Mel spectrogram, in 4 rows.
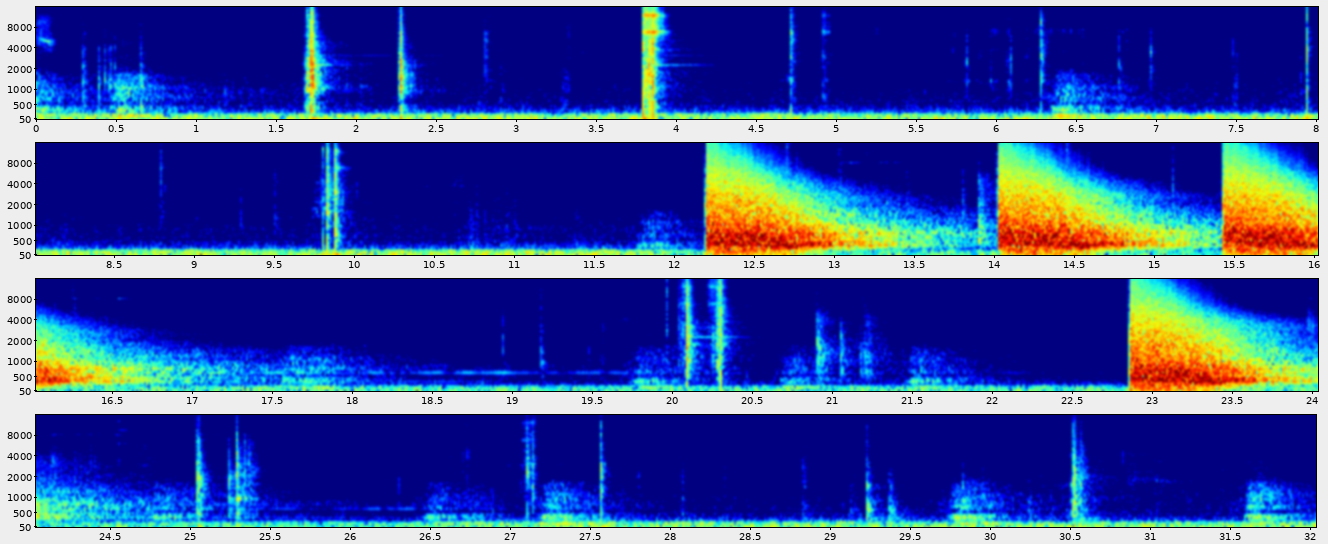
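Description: AR-15 pistol chambered in .300 Blackout firing four loud shots in an indoor range, each with a long echoing tail: three about a second and a half apart, then a fourth some seven seconds later. Light metallic clicks of handling the rifle come before the shots, and small clinks come after them.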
